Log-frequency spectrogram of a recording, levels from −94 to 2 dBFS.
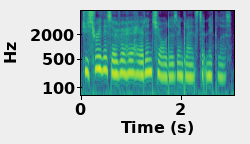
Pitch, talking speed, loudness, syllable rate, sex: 215 Hz, 235 wpm, -15 LUFS, 5.7 syllables/s, female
